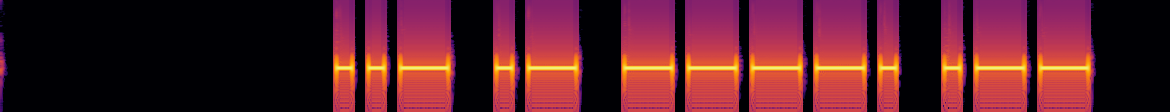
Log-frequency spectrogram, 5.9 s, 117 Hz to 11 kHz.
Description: Morse code, heard as a keyed tone, about 14 wpm, 700 Hz. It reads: UA9W
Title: DXCC-100 Call Signs - 4 Characters - Repeated 2x - 15wpm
